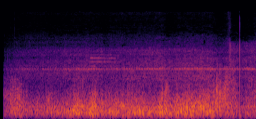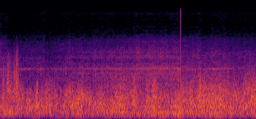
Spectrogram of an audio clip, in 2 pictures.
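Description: Vehicle running along a road, with wind rumbling on the microphone and a faint steady high whine under it.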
